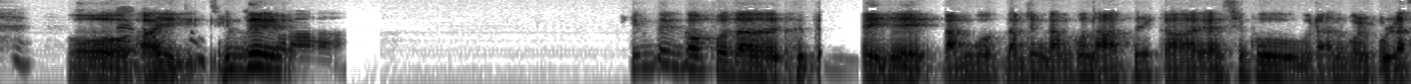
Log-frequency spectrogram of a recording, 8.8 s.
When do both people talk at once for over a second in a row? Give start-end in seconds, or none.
0.5-1.9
